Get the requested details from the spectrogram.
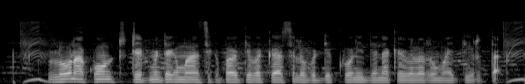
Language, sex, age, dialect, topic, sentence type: Kannada, male, 36-40, Dharwad Kannada, banking, statement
